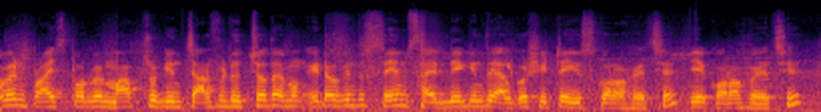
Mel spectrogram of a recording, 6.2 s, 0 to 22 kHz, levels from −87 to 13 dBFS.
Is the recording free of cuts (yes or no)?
no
